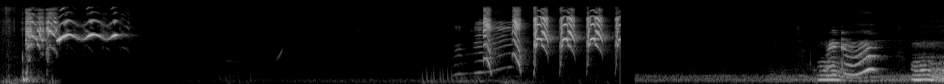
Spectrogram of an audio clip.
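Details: Captive rose-ringed parakeet giving a quick run of shrill, high squawks, then a pause, then another rapid burst of harsh calls, followed by low room hum and rising, warbled, speech-like notes near the end.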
